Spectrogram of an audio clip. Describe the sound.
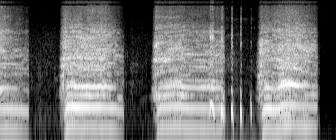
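A person's voice imitates a moose call: a few long, low, droning lowing calls with strong harmonics, broken by a cluster of short grunting bursts before the last call, loud and with no other sound.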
